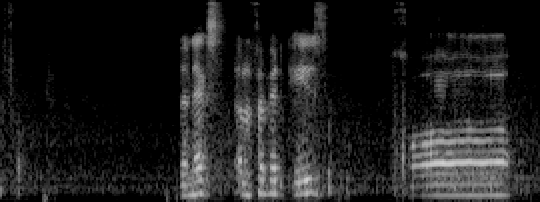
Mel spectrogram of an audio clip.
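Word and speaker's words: خ: The next alphabet is Kha. Kha. Kha will be pronounced by the upper end of your throat.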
